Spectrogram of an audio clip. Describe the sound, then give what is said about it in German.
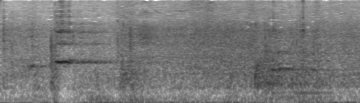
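A sliding door rolls shut with a low rumbling scrape, a brief squeak early on and a soft thud near the end, fairly loud with no talking. “Na gut, also, hier können wir wieder zumachen.”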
